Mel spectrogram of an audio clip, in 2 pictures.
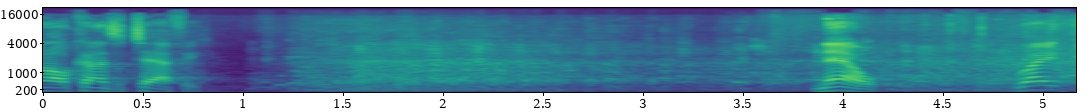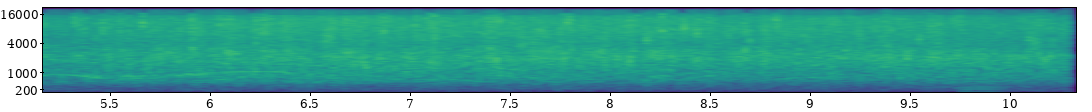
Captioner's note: laughter; cheers and applause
